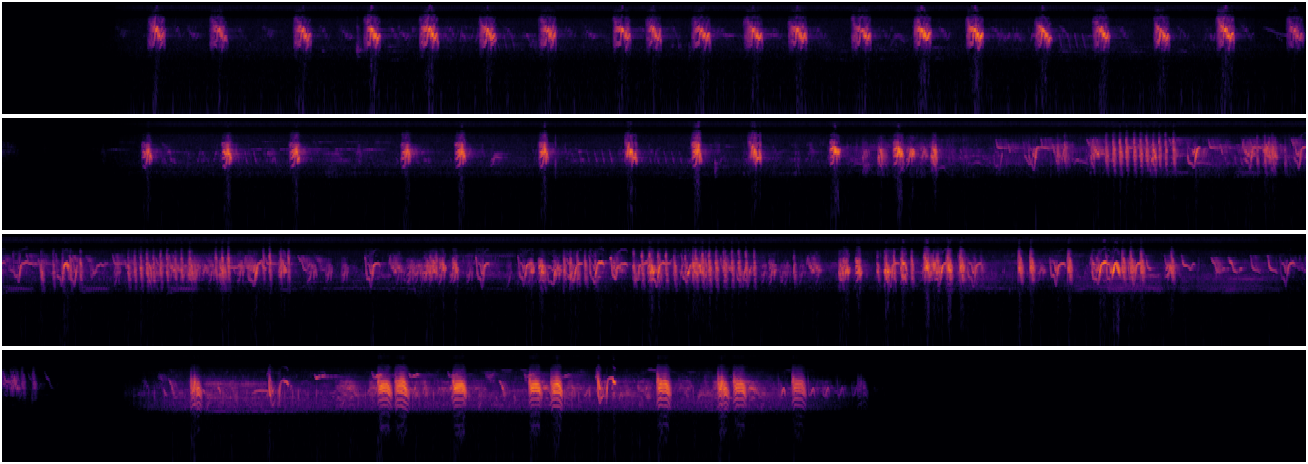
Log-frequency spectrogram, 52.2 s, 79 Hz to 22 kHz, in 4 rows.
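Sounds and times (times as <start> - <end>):
Feldsperling tree sparrow calling: 1.3 - 13.1, 14.2 - 39.6, 40.4 - 47.8.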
